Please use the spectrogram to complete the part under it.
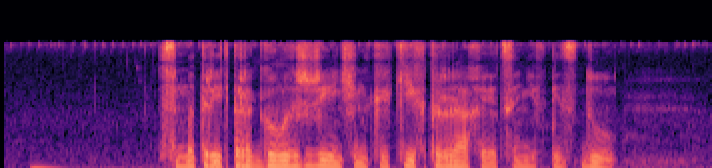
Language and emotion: Russian, angry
